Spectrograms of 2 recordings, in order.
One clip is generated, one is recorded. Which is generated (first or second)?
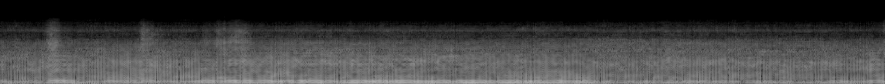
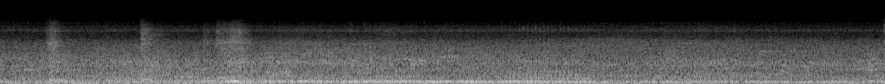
first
